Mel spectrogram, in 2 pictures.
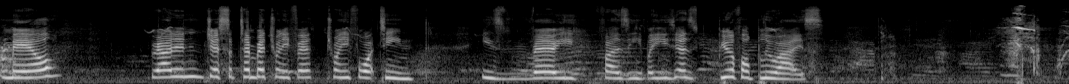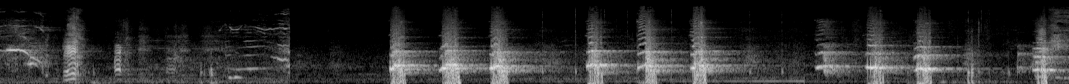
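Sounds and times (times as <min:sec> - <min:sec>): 
speech: 0:00.1 - 0:00.6, 0:01.5 - 0:08.3, 0:11.3 - 0:12.0
German Shepherd or Belgian Tervuren mix whimpering and yipping: 0:10.0 - 0:11.6, 0:12.8 - 0:13.6
six-year-old German Shepherd or Belgian Tervuren mix barking: 0:14.6 - 0:21.3.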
